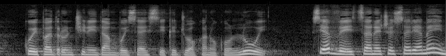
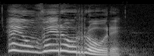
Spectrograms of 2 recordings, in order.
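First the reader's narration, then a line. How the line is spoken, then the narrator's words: Exclaimed. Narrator (Italian): esclamò Miss Ophelia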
